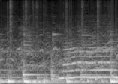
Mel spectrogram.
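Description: Live Javanese jaranan ensemble music with a steady low beat about twice a second. A long held note starts about a second in.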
